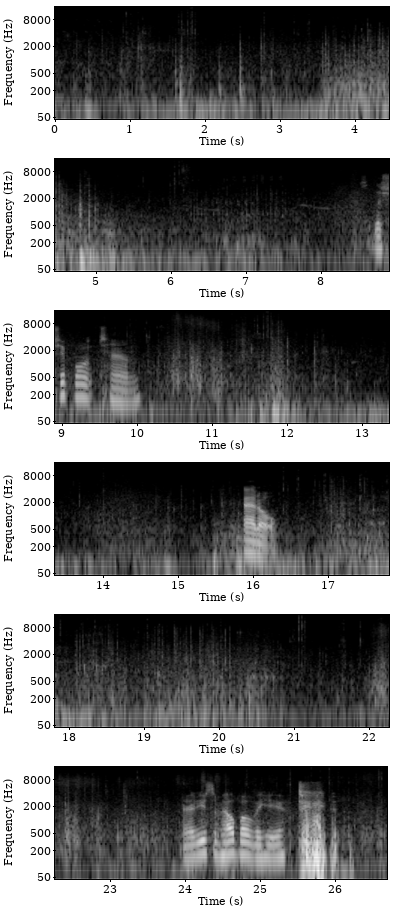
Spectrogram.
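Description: Waves lap gently against a wooden ship's hull.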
